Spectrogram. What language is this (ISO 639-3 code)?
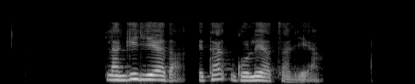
eus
